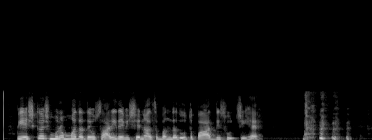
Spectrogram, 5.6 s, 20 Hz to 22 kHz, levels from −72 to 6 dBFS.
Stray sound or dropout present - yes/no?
yes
